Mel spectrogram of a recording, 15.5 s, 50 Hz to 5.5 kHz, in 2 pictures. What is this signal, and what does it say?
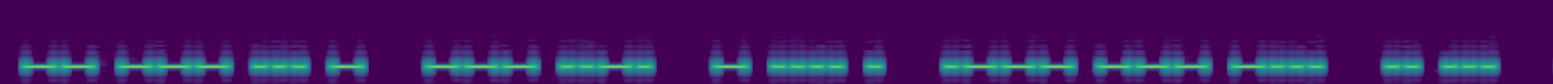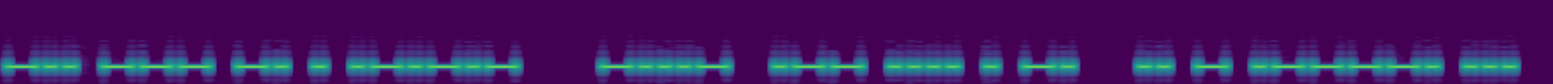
Morse code, heard as a keyed tone, about 25 wpm, 600 Hz. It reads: MOST OF THE JOB IS DONE. <BT> WHEN IT'S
